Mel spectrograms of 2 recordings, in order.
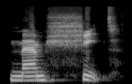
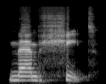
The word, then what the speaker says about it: Mamshit: talking about ma'am sheet it is pronounced mem sheet I'm just gonna put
